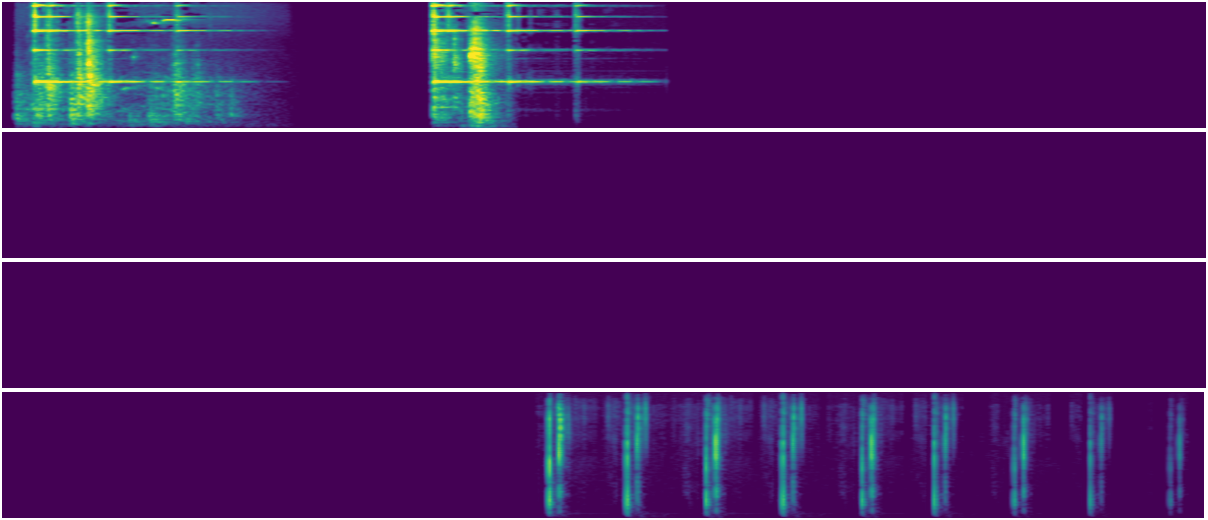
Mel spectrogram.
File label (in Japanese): 再来店、出迎え、自己紹介, ASMR; しずくとりさ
